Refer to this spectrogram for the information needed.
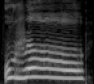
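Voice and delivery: high, long-held hurrah; cheering. A narrator's reading. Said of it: "кричал удав". (ликующе, высоко и протяжно)

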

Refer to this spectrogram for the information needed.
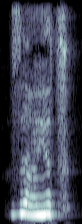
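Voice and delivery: high, loud, startled little hare; quick hare answer. A narrator's reading. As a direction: blurt it out fast like a frightened hare. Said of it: "быстро ответил тот".

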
